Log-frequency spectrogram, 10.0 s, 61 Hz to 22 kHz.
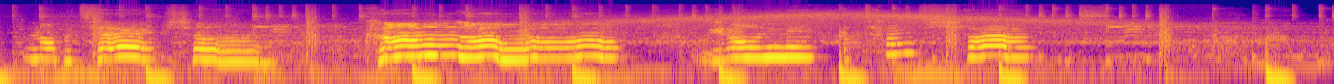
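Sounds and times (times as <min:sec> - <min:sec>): woman singing: 0:00.0 - 0:08.0
low steady beat: 0:02.1 - 0:10.0.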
